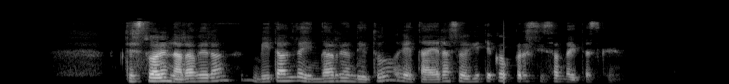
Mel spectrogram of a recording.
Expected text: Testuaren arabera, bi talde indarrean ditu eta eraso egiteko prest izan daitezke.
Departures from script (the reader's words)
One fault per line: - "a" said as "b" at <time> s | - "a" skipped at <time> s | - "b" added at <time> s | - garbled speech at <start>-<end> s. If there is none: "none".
none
